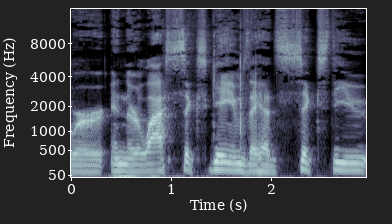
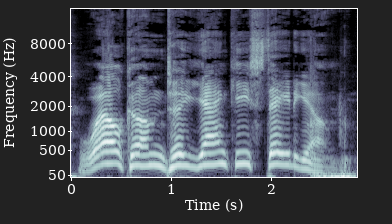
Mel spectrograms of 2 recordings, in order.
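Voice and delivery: put-on slow, high, loud old man on the PA; old man announcer; 8 semitones higher, 7 dB louder, slower than usual. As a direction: drag it out like a ninety-five-year-old announcer. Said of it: "Why does he sound like a ninety-five-year-old man?".

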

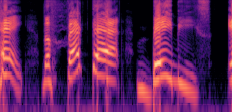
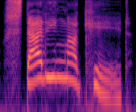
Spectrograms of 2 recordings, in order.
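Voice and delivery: ordinary talk, nothing marked

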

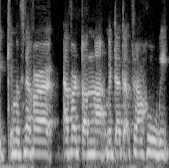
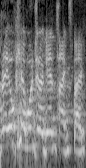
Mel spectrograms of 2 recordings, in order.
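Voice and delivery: embarrassed quick agreement; 4 semitones higher, faster than usual. Retold or imitated. Retells embarrassed reply to boss.

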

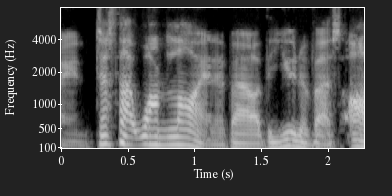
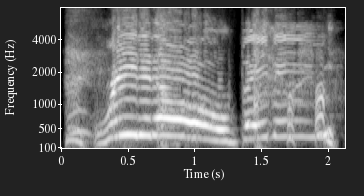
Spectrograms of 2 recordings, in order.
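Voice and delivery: much higher, louder, slow and stretched; hammed-up Doctor parody; 7 dB louder, much slower than usual. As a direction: ham it up like a camp Doctor. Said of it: "parodying the Doctor's speech".

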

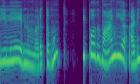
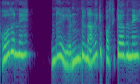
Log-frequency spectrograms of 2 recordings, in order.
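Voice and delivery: a touch of alarm, pitched up; flustered refusal; 6 semitones higher than usual. A narrator's reading. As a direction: blurt a hasty refusal, lightly panicked. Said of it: "சிறுவன் பதறி".

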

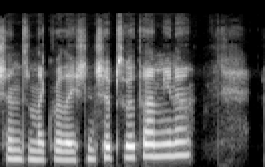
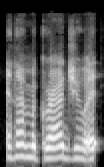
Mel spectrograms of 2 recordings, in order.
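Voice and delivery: usual speaking voice

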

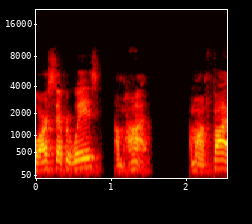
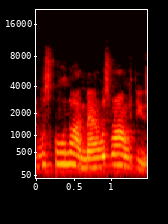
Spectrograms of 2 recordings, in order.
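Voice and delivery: higher-pitched quoted questions; imitating concerned friends; 6 semitones higher than usual. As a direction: play the puzzled buddies, pitched up. Friends ask what's wrong.

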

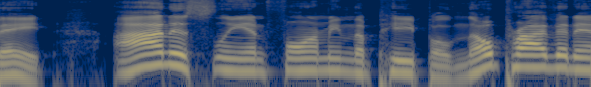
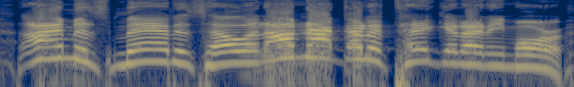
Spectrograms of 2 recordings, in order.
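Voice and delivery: much higher, louder, fast rallying yell; screaming protest; 9 semitones higher, 7 dB louder than usual. Shown as a demonstration. Rallying viewers to scream, higher, louder and fast. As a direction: shout it like a protest chant. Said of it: "We all should be screaming".

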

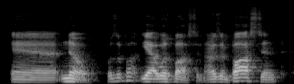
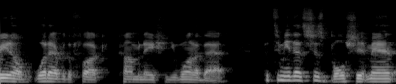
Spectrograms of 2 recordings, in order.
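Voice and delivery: usual speaking voice

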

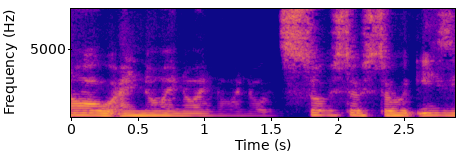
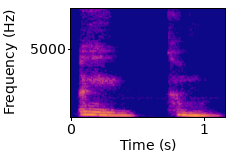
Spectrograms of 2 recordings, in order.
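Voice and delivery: ordinary delivery

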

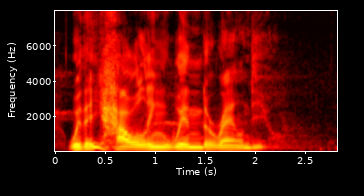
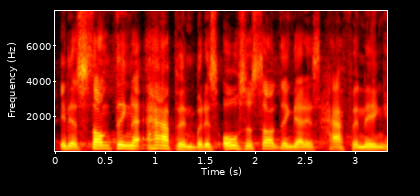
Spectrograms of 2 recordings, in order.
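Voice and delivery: usual speaking voice

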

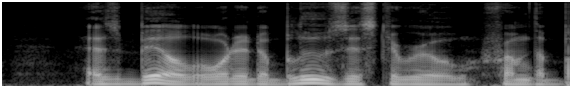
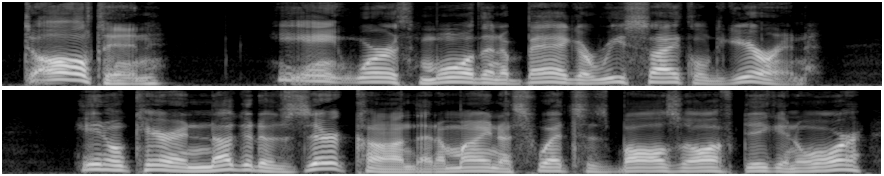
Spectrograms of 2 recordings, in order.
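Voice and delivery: higher, louder indignant rant; ranting miner; 6 semitones higher, 5 dB louder than usual. Acted. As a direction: rant like a wronged worker. Bill ranting about pay.

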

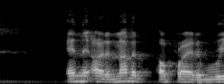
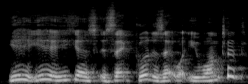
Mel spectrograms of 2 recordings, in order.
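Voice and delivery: put-on pitched way up, a light childlike voice; imitating the kid; 10 semitones higher than usual. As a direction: play the eager little boy checking he did well. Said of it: "And he looks at me and goes".

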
